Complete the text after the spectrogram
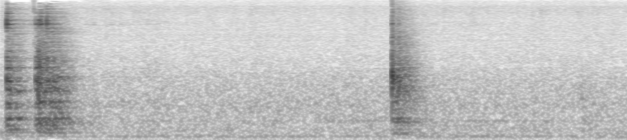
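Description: A metal square knocks against a wooden board.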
